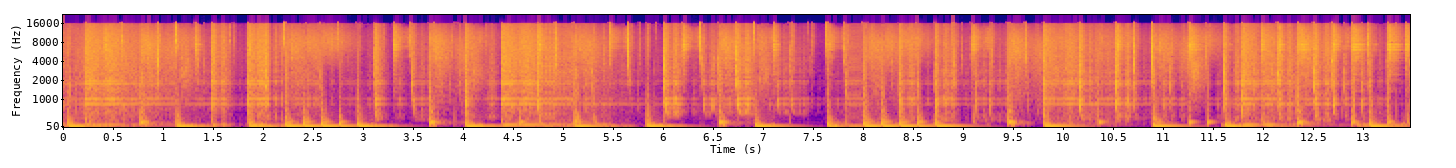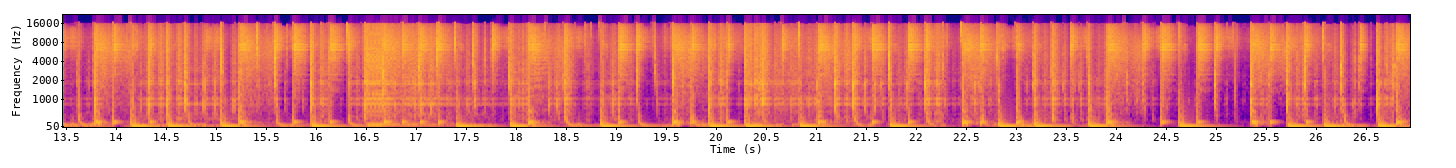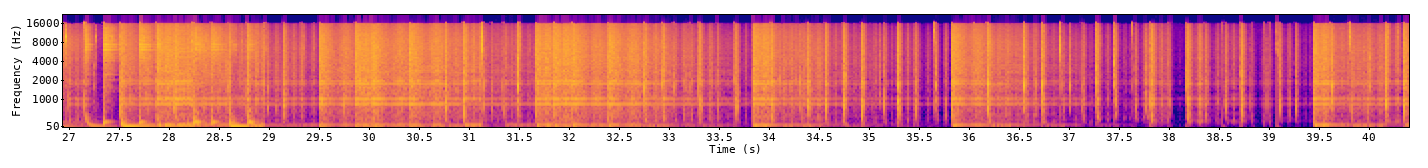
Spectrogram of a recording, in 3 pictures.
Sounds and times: Drum Loop 0.0 - 29.2
Drum Loop 32.8 - 40.4

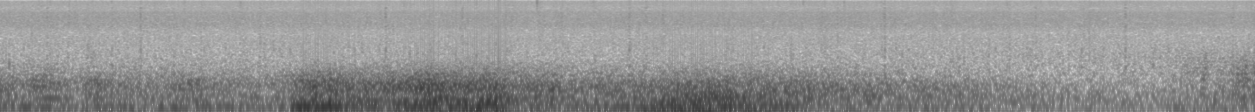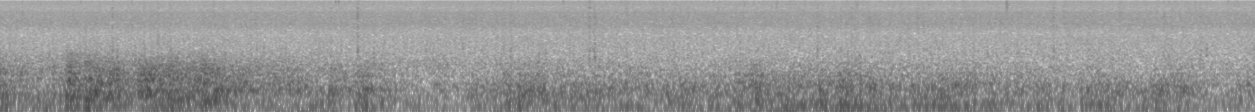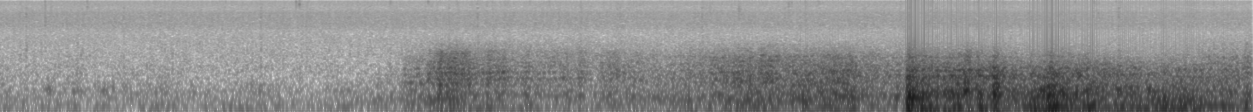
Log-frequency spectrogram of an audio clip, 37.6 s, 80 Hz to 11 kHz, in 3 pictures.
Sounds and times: rain 0.0 - 37.6
wind 0.0 - 37.6
thunder 2.8 - 8.9
thunder 29.2 - 37.6

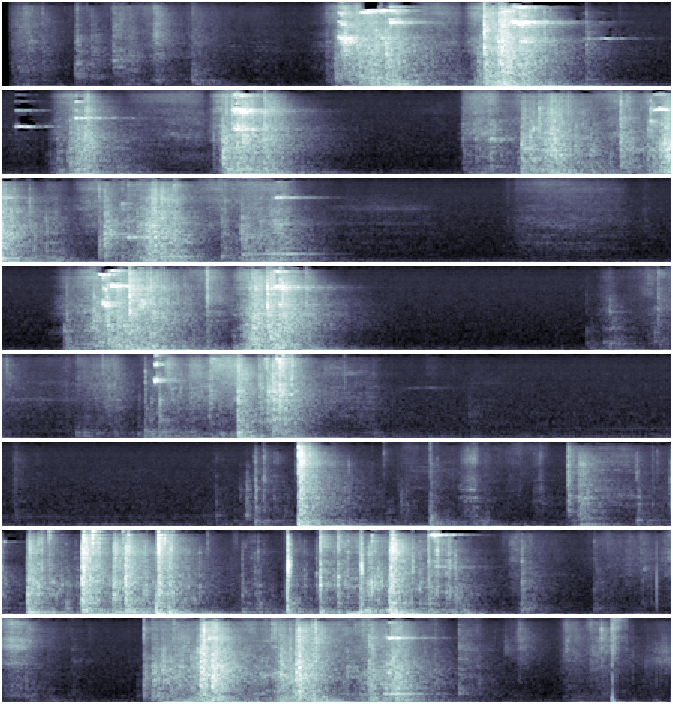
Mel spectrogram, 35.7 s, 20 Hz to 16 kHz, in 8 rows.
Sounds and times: opening and closing wooden blinds 0.1 - 6.7
opening and closing wooden blinds 7.5 - 11.1
opening and closing wooden blinds 13.7 - 15.8
opening and closing wooden blinds 17.3 - 20.4
opening and closing wooden blinds 23.7 - 30.4
opening and closing wooden blinds 32.1 - 35.6

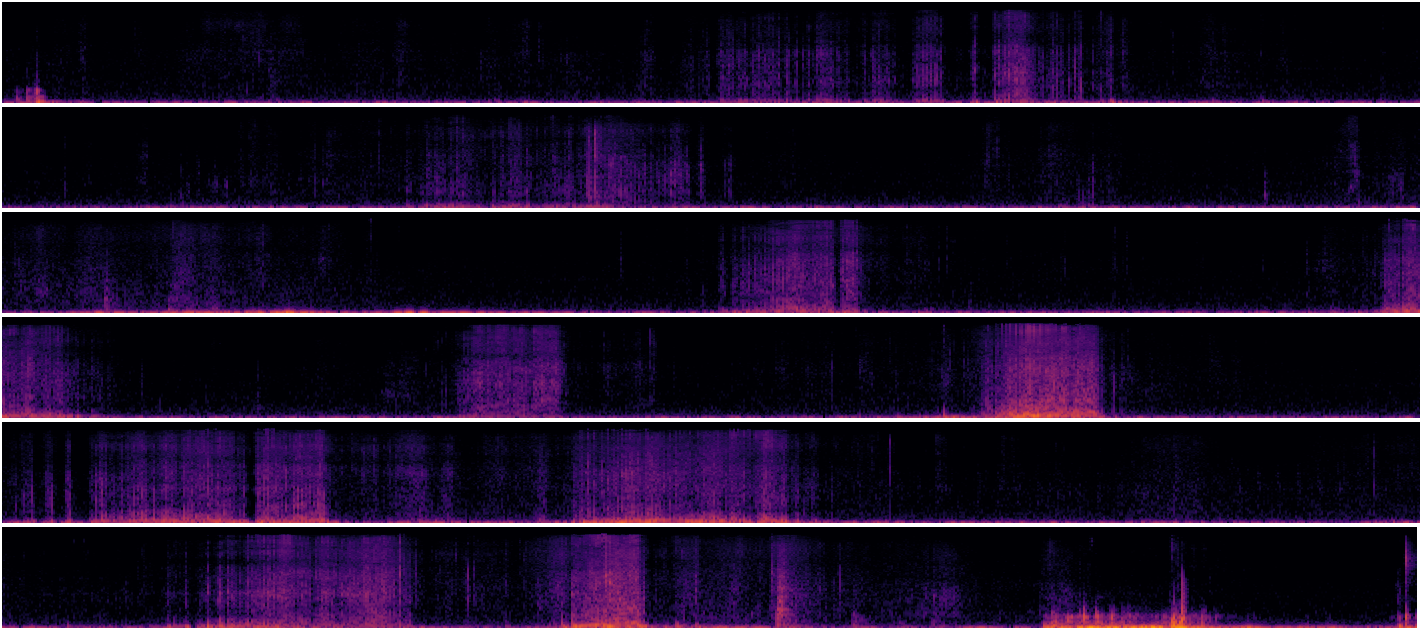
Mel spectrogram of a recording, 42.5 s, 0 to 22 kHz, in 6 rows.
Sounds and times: zipper of my pants 21.0 - 21.8
zipper of my pants 23.5 - 24.1
zipper of my pants 26.2 - 26.8
zipper of my pants 28.6 - 30.0
zipper of my pants 31.2 - 32.4
zipper of my pants 36.3 - 37.6
zipper of my pants 38.2 - 38.8

